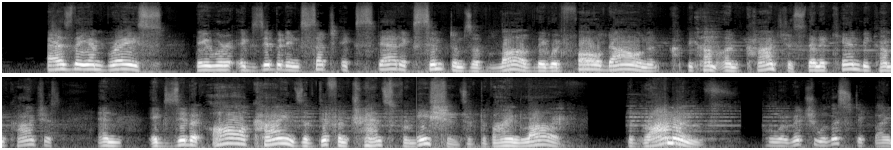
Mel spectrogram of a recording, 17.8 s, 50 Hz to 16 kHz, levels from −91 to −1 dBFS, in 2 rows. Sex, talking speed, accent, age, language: male, 130 wpm, American, 50-69, English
